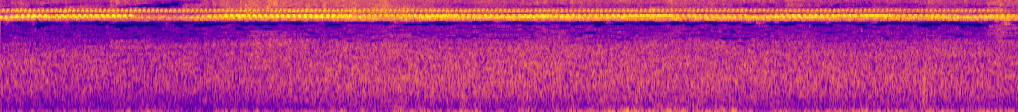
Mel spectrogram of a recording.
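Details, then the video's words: On a calm summer night, crickets produce a sustained, very high, ringing trill, with a whispering wind beneath it. "Crickets sound"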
